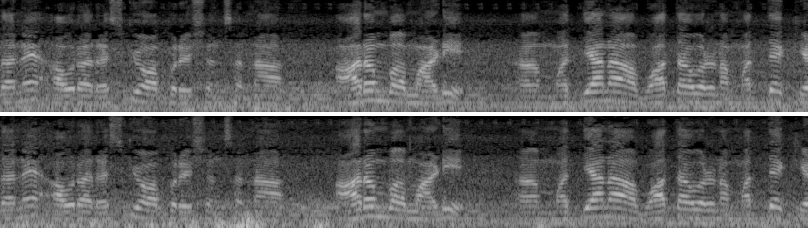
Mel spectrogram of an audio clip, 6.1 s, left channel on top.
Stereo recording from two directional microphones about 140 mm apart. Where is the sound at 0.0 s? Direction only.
15° right (ahead or behind).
